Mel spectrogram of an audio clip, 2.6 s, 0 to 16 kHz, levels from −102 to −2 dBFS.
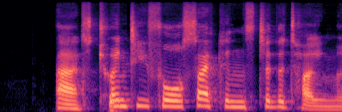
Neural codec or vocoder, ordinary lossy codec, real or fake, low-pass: codec, 44.1 kHz, 2.6 kbps, SNAC; none; fake; 14.4 kHz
